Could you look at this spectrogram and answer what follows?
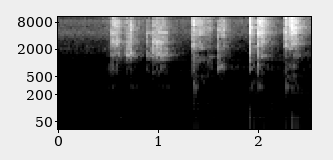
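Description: Rava semolina being roasted in ghee for Chettinad ukkarai sweet, stirred with a spoon in a pan: a series of short, close scraping strokes in irregular bursts over a quiet background, with no voices.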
